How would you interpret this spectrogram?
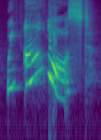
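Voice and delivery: high, loud, drawn-out wail; despairing wail. A narrator's reading. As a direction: wail it slowly in panic. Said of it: "wailed Pog".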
